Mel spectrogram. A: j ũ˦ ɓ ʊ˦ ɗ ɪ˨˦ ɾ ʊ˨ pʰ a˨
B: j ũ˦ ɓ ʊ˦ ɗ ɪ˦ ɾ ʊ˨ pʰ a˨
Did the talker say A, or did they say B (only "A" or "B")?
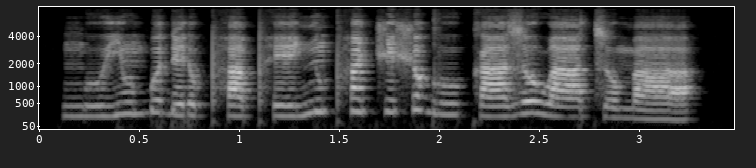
A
